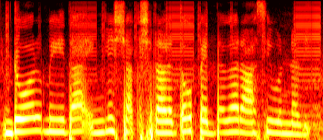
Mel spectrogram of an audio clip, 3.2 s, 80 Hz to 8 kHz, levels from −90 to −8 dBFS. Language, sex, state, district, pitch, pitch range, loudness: Telugu, female, Telangana, Mahabubabad, 250 Hz, 235-260 Hz, -15 LUFS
